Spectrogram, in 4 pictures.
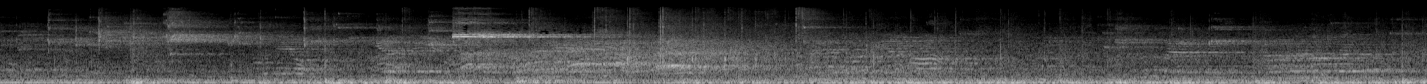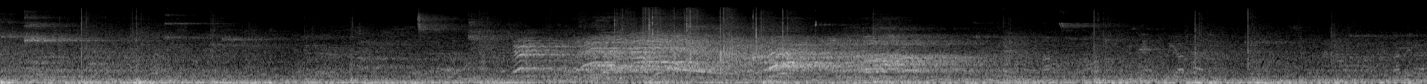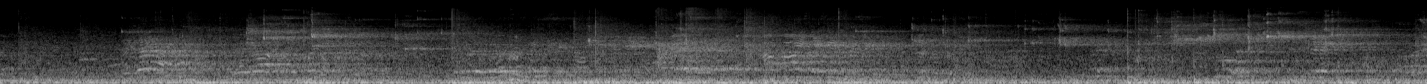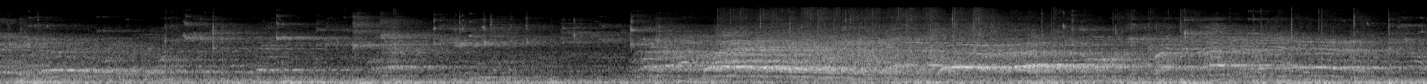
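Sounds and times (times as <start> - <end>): players calling out: 48.5 - 57.0.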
